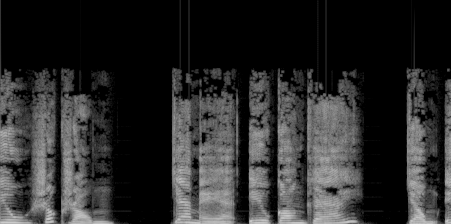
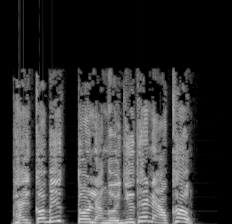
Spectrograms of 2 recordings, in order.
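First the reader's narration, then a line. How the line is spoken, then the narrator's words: Furious man shouting. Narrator (Vietnamese): Ngô sư gia càng tức, ông ta bèn quát lên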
